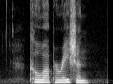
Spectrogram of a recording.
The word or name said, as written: cooperation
